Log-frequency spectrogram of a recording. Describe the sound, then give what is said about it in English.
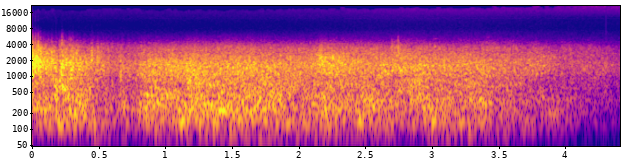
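The glass roof of the Crystal Hall crashes and shatters onto the stage in a loud, continuous roar of breaking debris that lasts several seconds before easing slightly at the end, with no voices. “The stage of the Crystal Hall was covered in broken pieces of glass.”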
